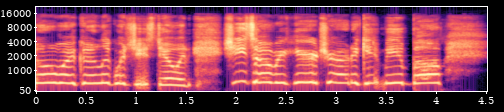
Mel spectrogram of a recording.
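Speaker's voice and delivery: weepy, tearful, high-pitched crying rant. Retelling a complaint after a tweet about him: imitating Liam crying. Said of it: "he had a crying spree about it".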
